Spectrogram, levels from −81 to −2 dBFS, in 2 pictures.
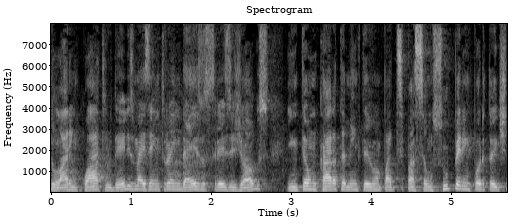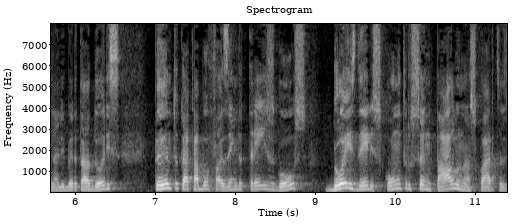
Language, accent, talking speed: Portuguese, Brazilian, 195 wpm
